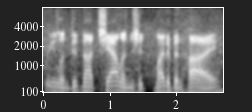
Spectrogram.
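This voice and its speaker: A man's voice: medium pitch, normal speed, a bit bright, some chatter behind, poor audio. A man doing live baseball play-by-play as a radio announcer from a stadium broadcast booth. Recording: clear noise behind the voice. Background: outdoor ambient stadium noise.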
